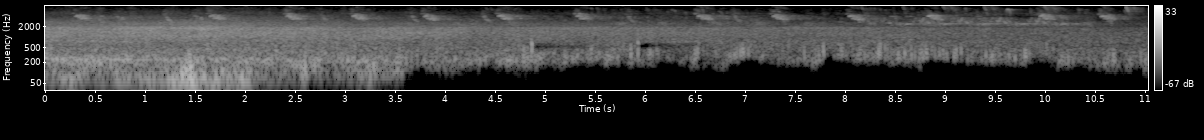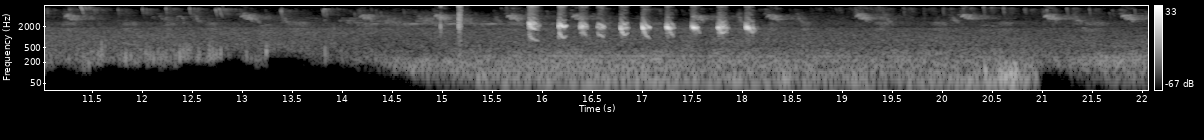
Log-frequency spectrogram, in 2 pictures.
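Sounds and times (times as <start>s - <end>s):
faint bird chirps: 5.6s - 22.0s
bird giving loud sharp calls: 15.0s - 18.2s.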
